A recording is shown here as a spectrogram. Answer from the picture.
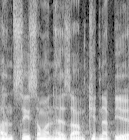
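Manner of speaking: ordinary delivery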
